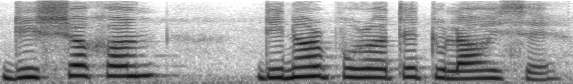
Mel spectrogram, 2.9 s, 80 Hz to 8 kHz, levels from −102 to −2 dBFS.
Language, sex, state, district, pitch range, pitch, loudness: Assamese, female, Assam, Kamrup Metropolitan, 280-350 Hz, 310 Hz, -15 LUFS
